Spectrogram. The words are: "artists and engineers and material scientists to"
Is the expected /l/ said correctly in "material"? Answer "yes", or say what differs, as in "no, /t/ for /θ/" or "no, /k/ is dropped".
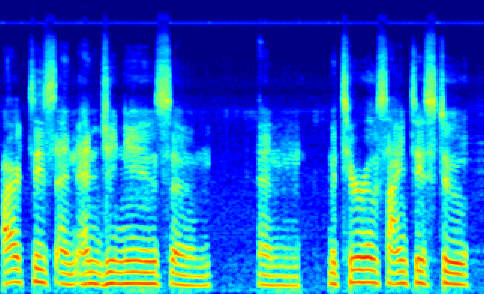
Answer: yes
